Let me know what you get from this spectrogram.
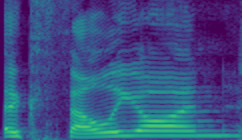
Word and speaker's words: Ecthelion: Ecthelion is another one, but that's a longer word, and the emphasis is on, again, the second one.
